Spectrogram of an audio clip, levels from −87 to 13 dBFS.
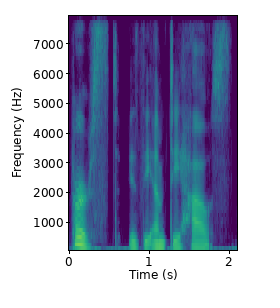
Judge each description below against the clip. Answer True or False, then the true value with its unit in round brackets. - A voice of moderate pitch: True (175 Hz)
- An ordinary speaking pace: True (145 wpm)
